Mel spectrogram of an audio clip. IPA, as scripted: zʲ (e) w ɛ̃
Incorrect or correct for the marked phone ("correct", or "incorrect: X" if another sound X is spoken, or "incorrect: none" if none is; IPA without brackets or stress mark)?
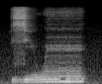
correct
